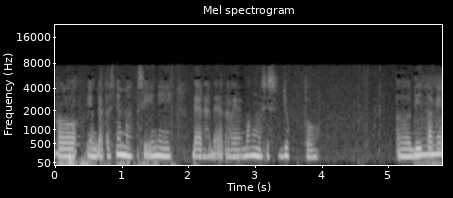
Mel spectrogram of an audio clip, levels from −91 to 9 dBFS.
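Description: Throughout the speech, the grainy, rough texture most likely comes from low-delay AAC compression around 32 kbps. AAC-ELD's short frames resolve pitch harmonics coarsely, so noise fills the gaps between them. The damage is plainly audible, and the top band stops at about 8 kHz.

From 0.32 to 0.46 s, an echo leak is the likely cause of a faint delayed copy of the voice. A far-end echo canceller failed to remove all of its loudspeaker's sound, returning it about 313 ms late and roughly 30 dB down.

From 2.73 to 2.83 s, AAC frame loss with concealment sounds like a brief smeared, noisy patch. About 60 ms of audio went missing, which fits three lost 20 ms frames, and the decoder filled the gap by extrapolating from the last good spectrum.

A weaker echo leak returns from 4.78 to 4.90 s at the same 313 ms delay, about 35 dB below the speech. A single 20 ms concealed frame at 5.15 s adds a short smear.

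From 5.71 s to the end, a third faint echo leak overlaps speech suppressed in double talk. The canceller, likely hearing both sides at once, pulled the talker down by about 10 dB, so the voice sinks for roughly 100 ms.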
